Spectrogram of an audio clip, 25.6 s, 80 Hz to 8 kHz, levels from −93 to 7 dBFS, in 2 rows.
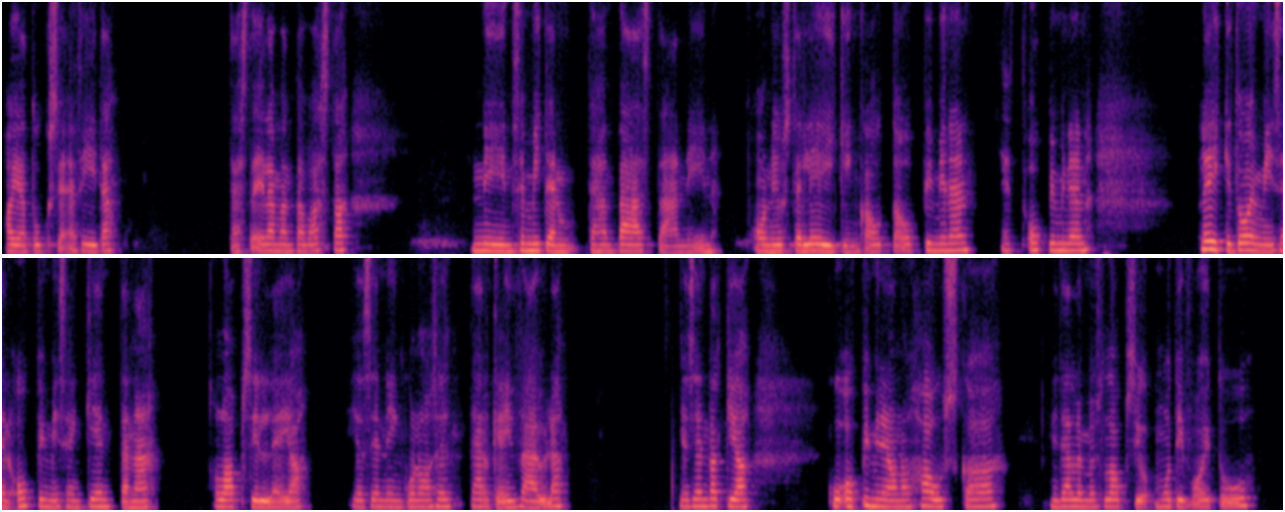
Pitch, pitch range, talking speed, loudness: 210 Hz, 200-225 Hz, 105 wpm, -28 LUFS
